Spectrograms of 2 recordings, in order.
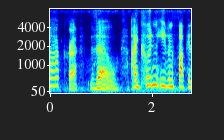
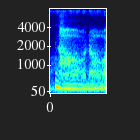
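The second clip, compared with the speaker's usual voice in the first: much softer, gentle no; 5 semitones lower, 11 dB quieter than usual. Retold or imitated. Quoting the guy promising not to judge, much softer. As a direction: murmur it reassuringly.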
